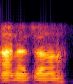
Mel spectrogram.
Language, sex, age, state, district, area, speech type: Kashmiri, male, 18-30, Jammu and Kashmir, Pulwama, rural, conversation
